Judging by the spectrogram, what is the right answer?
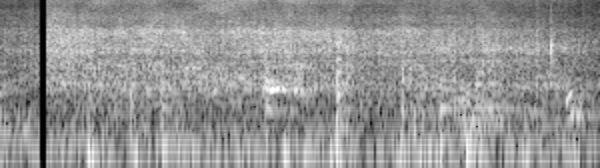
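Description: Potatoes frying in oil in a pan on a low to medium flame, a continuous even sizzle with occasional light scraping and stirring clicks, heard on its own without speech.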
